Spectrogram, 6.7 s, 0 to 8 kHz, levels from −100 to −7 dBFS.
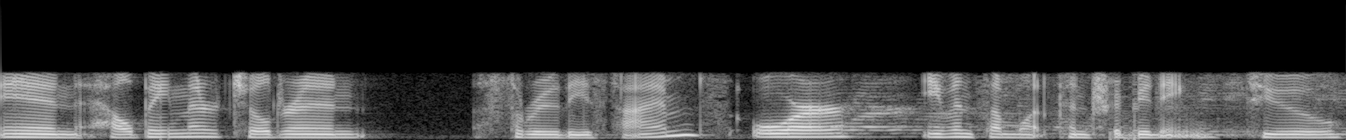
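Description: Packet loss with pitch repetition at 0.80 to 0.84 s: 40 ms of audio went missing, and the receiver bridged it by repeating the last pitch period, giving a brief, slightly held, buzzy tone before the sound resumes.

Feedback echo between two devices from 4.13 s to the end: a second device in the same room replays the call, its microphone picks that up again, and the echo canceller misses it. The sound returns about a third of a second later, thin and ringing, peaking about 18 dB below the direct sound.

Packet loss with pitch repetition again at 5.55 to 5.69 s: 80 ms went missing in short gaps, none longer than 20 ms, scattered over 140 ms. Each gap is filled with repeated pitch periods, producing a slightly held, buzzy stretch.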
